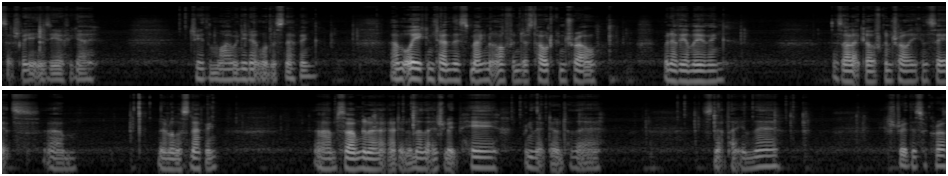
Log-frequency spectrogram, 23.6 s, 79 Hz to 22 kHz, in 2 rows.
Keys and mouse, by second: 0.1 g, 2.3 click, 2.5 a, 5.3-6.6 drag, 7.1-8.3 drag, 7.5 g, 14.5-16.4 drag, 16.4 ctrl+r, 17.8 click, 18.5 click, 18.9 g, 21.9 click, 21.9-23.3 right drag, 22.4 e.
